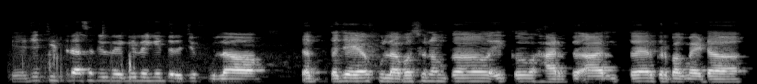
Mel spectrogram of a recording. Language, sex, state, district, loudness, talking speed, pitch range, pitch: Konkani, male, Goa, North and South Goa, -15 LUFS, 140 wpm, 135-165 Hz, 145 Hz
